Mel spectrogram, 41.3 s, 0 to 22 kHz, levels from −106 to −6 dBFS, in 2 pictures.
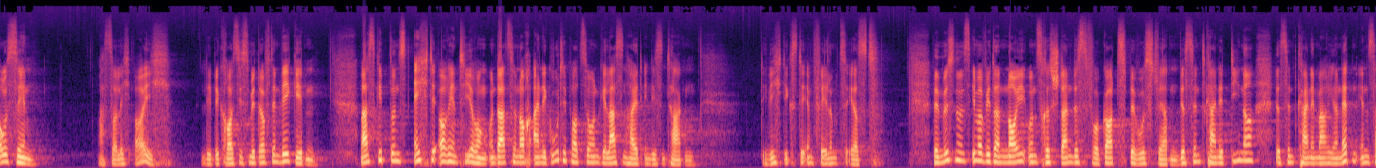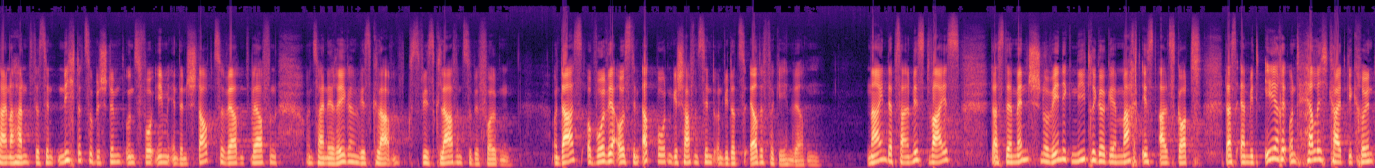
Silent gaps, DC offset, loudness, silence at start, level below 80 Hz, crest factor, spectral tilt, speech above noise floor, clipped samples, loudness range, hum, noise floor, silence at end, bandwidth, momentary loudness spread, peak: none; under 0.1%; -19 LUFS; 0 s; -56 dBFS; 20 dB; -6 dB/octave; 44 dB; under 0.1%; 5 LU; none; -63 dBFS; 0 s; 15 kHz; 11 LU; 0 dBFS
